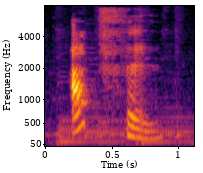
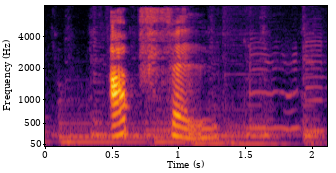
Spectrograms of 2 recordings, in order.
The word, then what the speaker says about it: Apfel: In German, apple is Apfel. Apfel.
